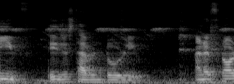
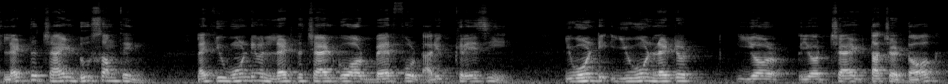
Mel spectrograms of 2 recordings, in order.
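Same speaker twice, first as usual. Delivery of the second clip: usual speaking voice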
